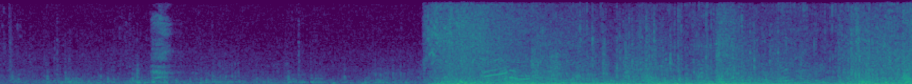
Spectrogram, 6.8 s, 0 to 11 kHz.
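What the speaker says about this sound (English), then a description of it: "That's a bit convenient that it was a lightning bolt." A lightning bolt strikes in Final Fantasy 7 Rebirth, hitting suddenly with a loud broadband crash that swells into a sustained roaring rumble after a quieter stretch.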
